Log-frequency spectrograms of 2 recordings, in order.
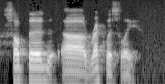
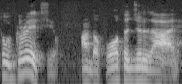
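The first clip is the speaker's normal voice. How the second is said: put-on Russian accent broadcast to the American pilots; mock Russian accent; 4 semitones higher than usual. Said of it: "We are here from Mother Russia".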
